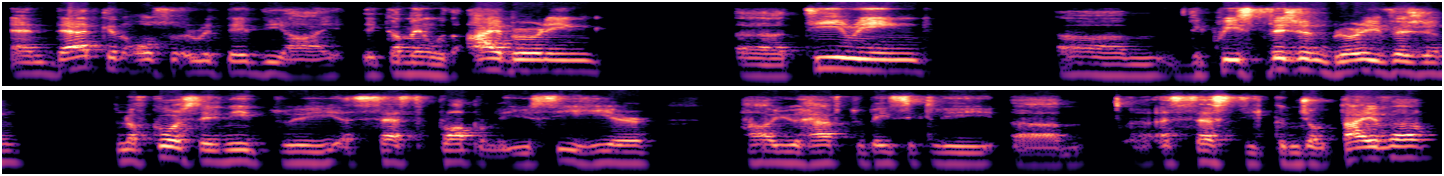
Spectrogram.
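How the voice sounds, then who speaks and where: This middle-aged man, originally from Lebanon, delivers a medical webinar lecture with a gravelly, creaky voice at an ordinary pitch. He explains carefully, often pausing on fillers and restarting phrases. The webcam audio sounds slightly dull and lo-fi. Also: darkish tone. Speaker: physician lecturer. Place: indoor room, in front of a plain wall. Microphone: webcam on a video call.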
